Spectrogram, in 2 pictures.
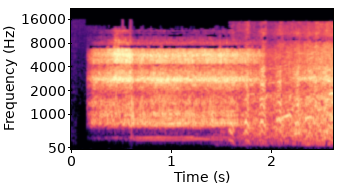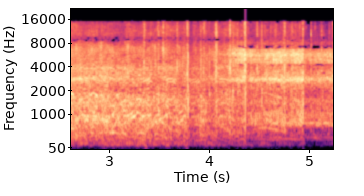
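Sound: loud snoring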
